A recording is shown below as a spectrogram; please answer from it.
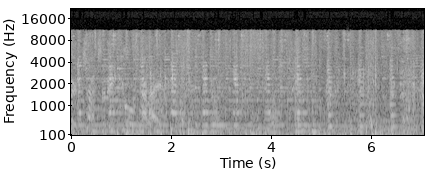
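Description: Galloping horse hooves in the video game Red Dead Redemption 2 carrying two riders, rapid rhythmic thuds running steadily under character dialogue and game music.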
